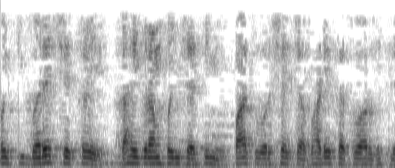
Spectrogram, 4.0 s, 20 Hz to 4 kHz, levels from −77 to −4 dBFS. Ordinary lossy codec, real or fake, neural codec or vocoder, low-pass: AAC, 16 kbps; real; none; 3.6 kHz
